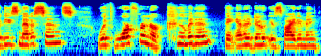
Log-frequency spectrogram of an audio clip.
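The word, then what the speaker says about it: Coumadin: medicines with warrin or cumin the antidote is Vitamin K it's kind of that hard C sound so cumin is Vitamin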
